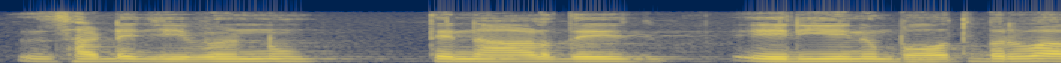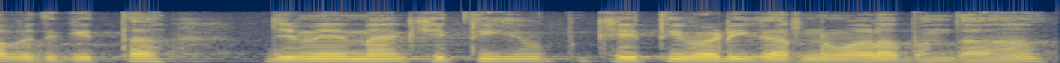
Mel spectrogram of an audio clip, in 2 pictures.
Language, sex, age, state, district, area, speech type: Punjabi, male, 18-30, Punjab, Fatehgarh Sahib, urban, spontaneous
